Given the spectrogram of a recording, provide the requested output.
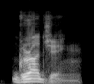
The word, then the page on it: grudging: British English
